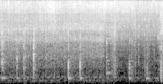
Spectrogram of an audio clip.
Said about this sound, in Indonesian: Nah, ini akan saya tumis dulu sampai sedikit menyusut air tuna.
